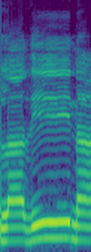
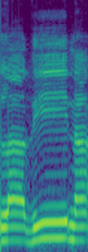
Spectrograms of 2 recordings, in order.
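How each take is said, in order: No difference in how they are said.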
